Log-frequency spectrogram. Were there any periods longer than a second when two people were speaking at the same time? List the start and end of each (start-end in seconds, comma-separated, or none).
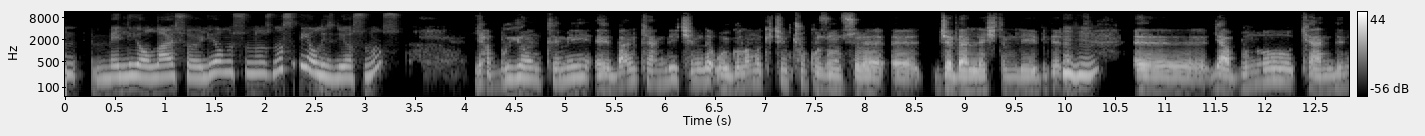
none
